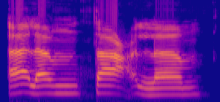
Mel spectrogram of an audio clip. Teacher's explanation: لام کو میم کے ساتھ پلس کرنا ہے، تا کو باریک کرنا ہے، عین کے ساتھ ملانا ہے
